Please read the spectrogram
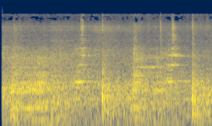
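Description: Cable tray roll forming line running, with steel strip feeding off the coil and through the machine's rollers: a steady machine noise with a sharp metallic knock about two seconds in and another near the end.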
